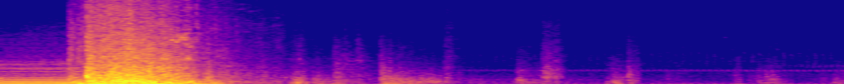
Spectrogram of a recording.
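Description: Metal debris clatters and scrapes on the road.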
